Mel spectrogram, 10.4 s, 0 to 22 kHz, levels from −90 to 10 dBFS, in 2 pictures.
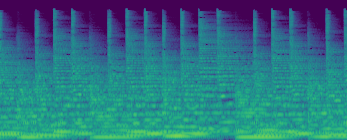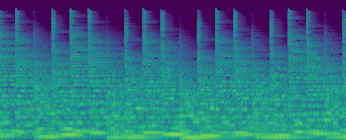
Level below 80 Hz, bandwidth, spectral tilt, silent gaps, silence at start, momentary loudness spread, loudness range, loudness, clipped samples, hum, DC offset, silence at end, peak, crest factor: -36 dBFS; 17 kHz; -5.5 dB/octave; none; 0 s; 4 LU; 1 LU; -17 LUFS; under 0.1%; none; under 0.1%; 0 s; -4 dBFS; 14 dB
